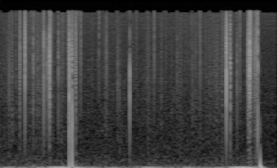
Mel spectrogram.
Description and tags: Short clicks, pops, and surface hiss all recorded from the same LP record.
